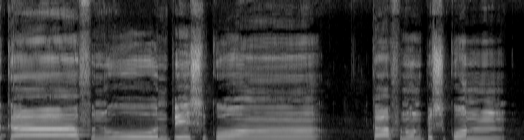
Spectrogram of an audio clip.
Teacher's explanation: اس نون پر بھی غنہ ہوگا، ہم ناک میں آواز نکالیں گے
